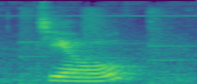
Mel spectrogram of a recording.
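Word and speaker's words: 九: 9, jiu. Seperti ada O-nya di tengah teman-teman.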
